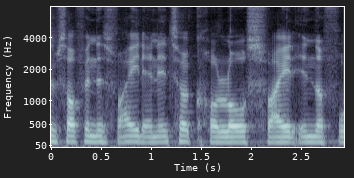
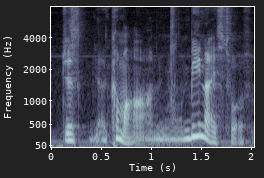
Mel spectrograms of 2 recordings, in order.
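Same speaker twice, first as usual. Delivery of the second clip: pleading; 6 semitones higher than usual. Real, not acted. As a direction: plead with the viewers. Begging viewers to subscribe.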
